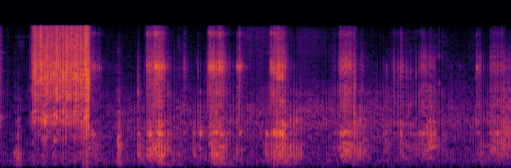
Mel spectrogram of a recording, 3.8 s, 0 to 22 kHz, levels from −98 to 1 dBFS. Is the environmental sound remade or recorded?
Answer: remade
